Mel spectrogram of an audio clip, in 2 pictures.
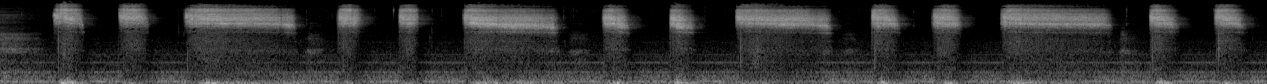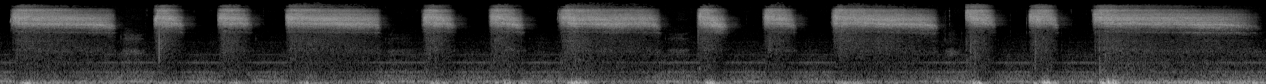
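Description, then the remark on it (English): A person repeatedly exhales hissing S sounds in a steady pattern, two short bursts followed by a longer one, fairly loud, with brief breaths between, as a breathing exercise connecting to the diaphragm and abdomen. “You're going to exhale with short S's, two short ones and one long one.”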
